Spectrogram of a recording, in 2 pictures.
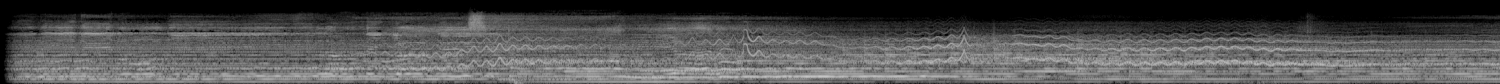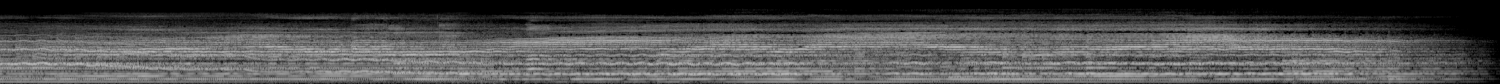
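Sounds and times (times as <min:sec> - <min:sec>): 
theremin: 0:00.0 - 0:29.8.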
